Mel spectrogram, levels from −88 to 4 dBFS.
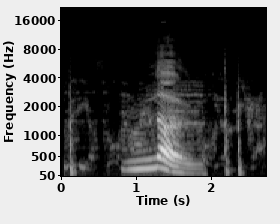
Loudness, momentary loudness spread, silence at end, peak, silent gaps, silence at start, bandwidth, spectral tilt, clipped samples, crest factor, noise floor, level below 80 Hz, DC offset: -17 LUFS; 26 LU; 0.35 s; -2 dBFS; none; 0.1 s; 7.8 kHz; -7 dB/octave; under 0.1%; 20 dB; -56 dBFS; -60 dBFS; under 0.1%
